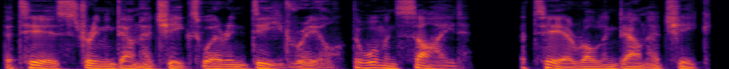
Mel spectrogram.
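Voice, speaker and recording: An actor playing a wry, guarded male adventurer in a fantasy game, speaking and narrating in a measured, dramatic, crisply enunciated way. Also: low voice, no room sound, clean studio sound. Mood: solemn narration. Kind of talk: scripted game voice lines and narration.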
